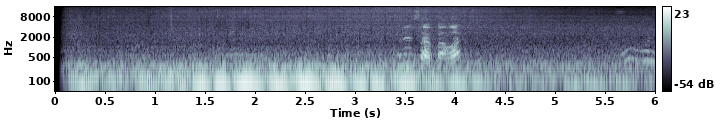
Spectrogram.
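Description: Low, steady rumble heard inside a car cabin in an automatic car wash, loudest for the first four seconds and then easing. A short pitched vocal sound comes about three and a half seconds in.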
